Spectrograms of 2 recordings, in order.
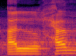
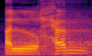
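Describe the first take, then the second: No difference in how they are said.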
